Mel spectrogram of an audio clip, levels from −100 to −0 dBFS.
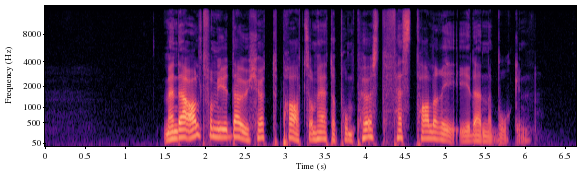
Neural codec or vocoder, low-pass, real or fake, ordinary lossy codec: vocoder, 48 kHz, 128 mel bands, Vocos; 14.4 kHz; fake; none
